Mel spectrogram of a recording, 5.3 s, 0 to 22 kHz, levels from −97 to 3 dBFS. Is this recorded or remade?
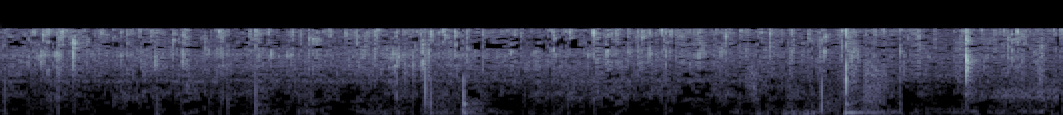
recorded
